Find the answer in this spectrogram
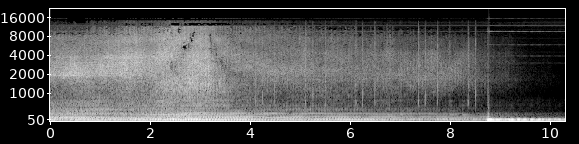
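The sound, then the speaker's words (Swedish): An aircraft engine starting up: a steady low drone with broad hiss runs throughout, then a sudden louder, deep throbbing rumble kicks in near the end. “Ändå väljer han att starta planet.”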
